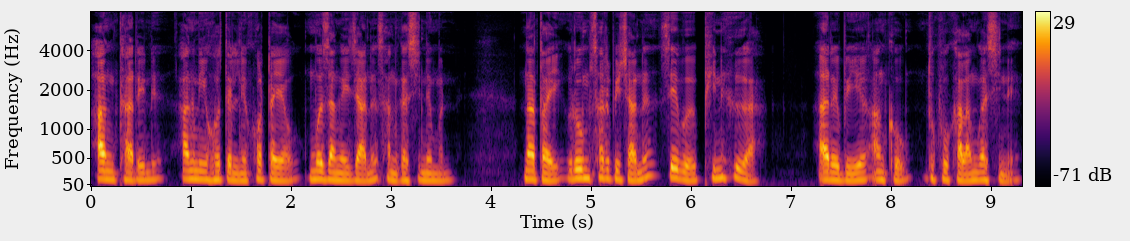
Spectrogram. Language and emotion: Bodo, sad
